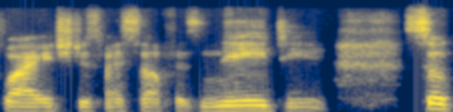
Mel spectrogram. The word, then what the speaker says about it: Nadine: name is nadine or nadine that's like how people in france or jamaica or outside of america pronounce it and then when i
